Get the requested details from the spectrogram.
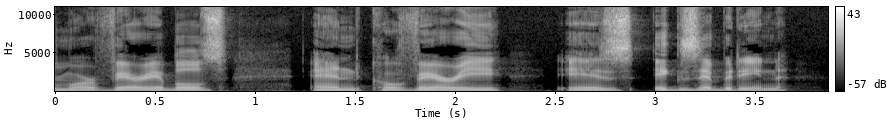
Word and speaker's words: covary: I think you would pronounce it covary. You have to emphasize the ver, covary.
